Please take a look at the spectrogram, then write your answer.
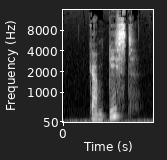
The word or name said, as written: gambist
